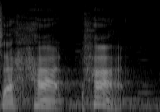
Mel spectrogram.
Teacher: that the light vowel which you know normally lives back here your tongue cupping low down in the back for an open ah sound moves forwards towards where trap used to be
